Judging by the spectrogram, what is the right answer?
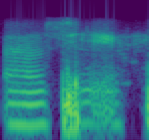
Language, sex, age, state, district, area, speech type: Kashmiri, male, 18-30, Jammu and Kashmir, Shopian, rural, conversation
